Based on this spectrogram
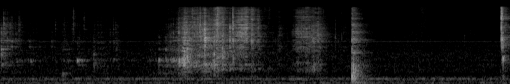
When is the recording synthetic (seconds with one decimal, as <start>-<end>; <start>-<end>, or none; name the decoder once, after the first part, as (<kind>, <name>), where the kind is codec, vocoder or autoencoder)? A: none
